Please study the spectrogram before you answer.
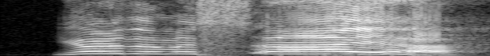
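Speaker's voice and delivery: loud, high mocking shout; taunting shout. Thief on the cross shouting taunts. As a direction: jeer it up at him. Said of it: "he shouted".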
